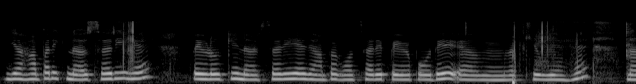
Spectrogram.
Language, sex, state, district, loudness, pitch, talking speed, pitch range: Hindi, female, Uttar Pradesh, Budaun, -28 LUFS, 240 Hz, 180 wpm, 220-255 Hz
